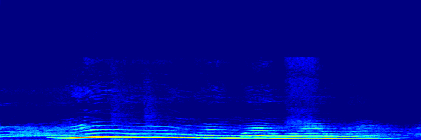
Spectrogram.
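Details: Male husky howling in reaction to wolves howling: one long, smooth howl that rises briefly, then slowly falls and fades over about three seconds.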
